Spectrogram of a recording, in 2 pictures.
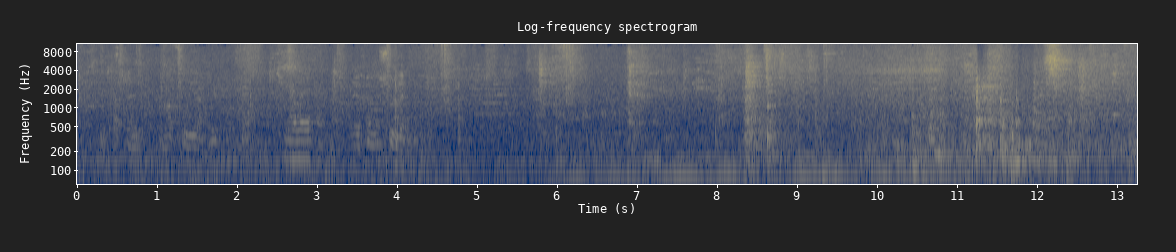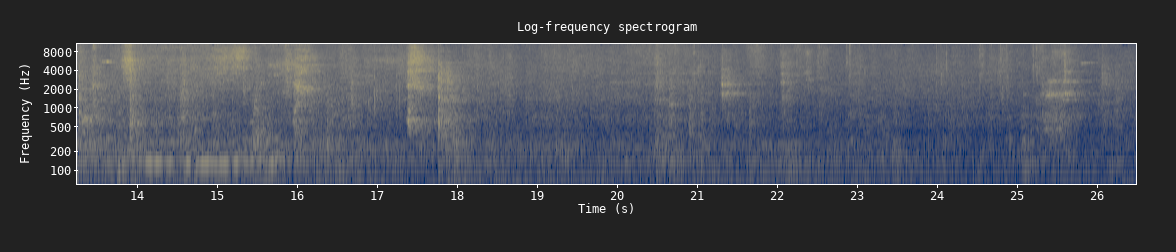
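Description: An elderly man speaks through a microphone and loudspeakers.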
